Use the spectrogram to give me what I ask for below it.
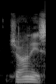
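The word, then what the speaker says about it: Joni: I know I mean Johnny's second book uh it's by the way it's spelled J O N I know it's sounds like I'm saying it's it's not Joanie it's Johnny it's how it's pronounced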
